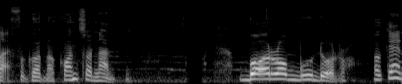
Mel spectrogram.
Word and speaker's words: Borobudur: know the temple of borobudur you don't say probador you say borrow budo try to separate the what they call african consonant borobudur okay not borobudur uh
